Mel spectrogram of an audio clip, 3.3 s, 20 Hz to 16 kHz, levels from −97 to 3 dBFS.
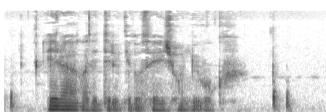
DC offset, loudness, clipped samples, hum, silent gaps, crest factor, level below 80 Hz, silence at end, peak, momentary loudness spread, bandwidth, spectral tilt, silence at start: under 0.1%; -30 LUFS; under 0.1%; none; none; 22 dB; -50 dBFS; 0.35 s; -10 dBFS; 18 LU; 11.5 kHz; -5 dB/octave; 0.1 s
